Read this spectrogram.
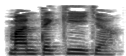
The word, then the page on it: mantequilla: Spain Spanish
